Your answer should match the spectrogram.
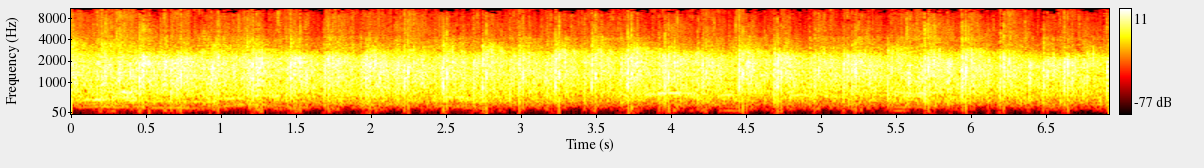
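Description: Steady, dense applause from an audience at a church gathering of a Scout troop, honoring a former Cub Master, many hands clapping at once in a continuous rapid patter that holds at an even, fairly loud level throughout.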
